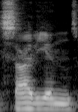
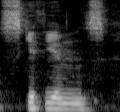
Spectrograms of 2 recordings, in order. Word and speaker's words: Scythians: about the scythians today the sardians or scythians depending on how you want to pronounce that they're a proto-european um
